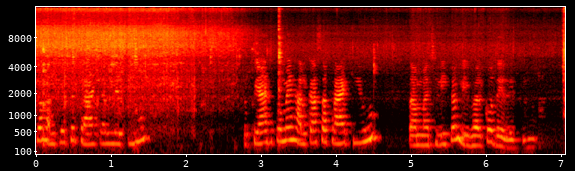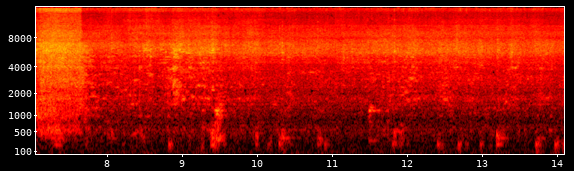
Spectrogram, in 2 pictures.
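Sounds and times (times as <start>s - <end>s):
food sizzling in hot oil: 0.0s - 14.0s
metal spatula scraping pan: 7.7s - 14.0s.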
